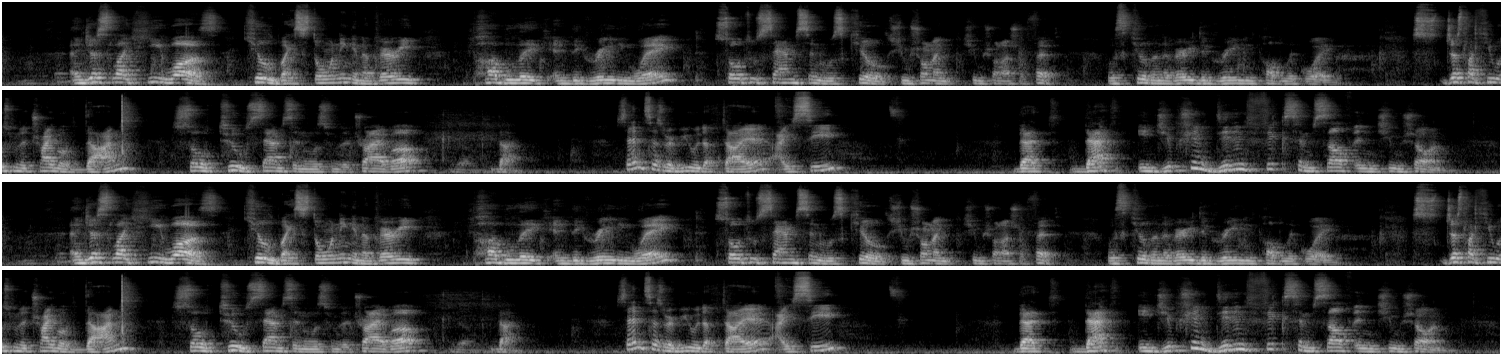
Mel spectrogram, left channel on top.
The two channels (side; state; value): both; normal; correlation 0.89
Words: And just like he was killed by stoning in a very public and degrading way, so too Samson was killed, Shimshon HaShofet was killed in a very degrading public way. Just like he was from the tribe of Dan, so too Samson was from the tribe of Dan. Then says Rabbi Yehuda, I see that Egyptian didn't fix himself in Shimshon,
